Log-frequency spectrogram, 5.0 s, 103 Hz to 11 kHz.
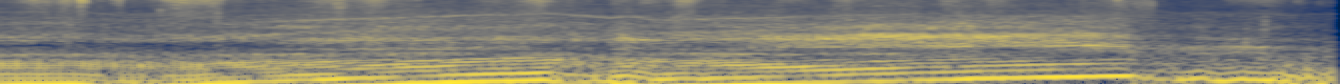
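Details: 30-year-old rebuilt BMW cafe racer motorcycle, first run since February after new front brake master cylinder, reservoir and indicators: strong even exhaust note rising and falling as it rolls past under throttle, no knocks or misses; normal running.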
